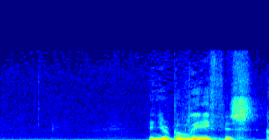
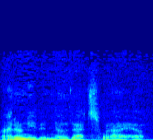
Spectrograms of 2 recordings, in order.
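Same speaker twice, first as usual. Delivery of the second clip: quick hushed whisper, no voice; 8 dB quieter, faster than usual. Retold or imitated. To the angry pastor, a quick hushed whisper. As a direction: breathe it out as a stunned aside. Retelling confrontation, quoting self.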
